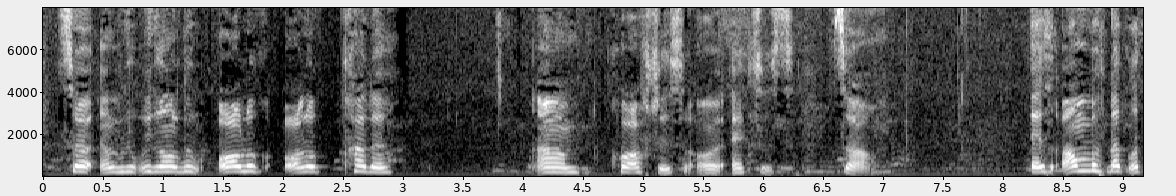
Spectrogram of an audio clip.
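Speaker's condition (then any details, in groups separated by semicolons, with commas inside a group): Speech impairment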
